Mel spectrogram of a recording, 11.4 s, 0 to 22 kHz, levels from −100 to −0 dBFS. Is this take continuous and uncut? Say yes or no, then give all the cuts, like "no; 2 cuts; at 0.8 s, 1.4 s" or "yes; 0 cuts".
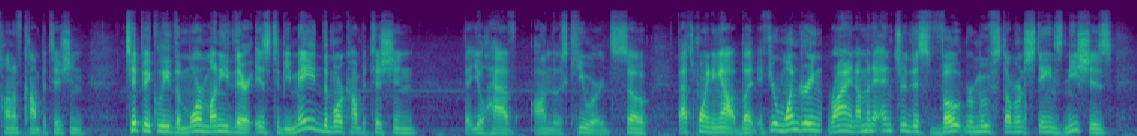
no; 3 cuts; at 6.9 s, 8.2 s, 10.2 s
